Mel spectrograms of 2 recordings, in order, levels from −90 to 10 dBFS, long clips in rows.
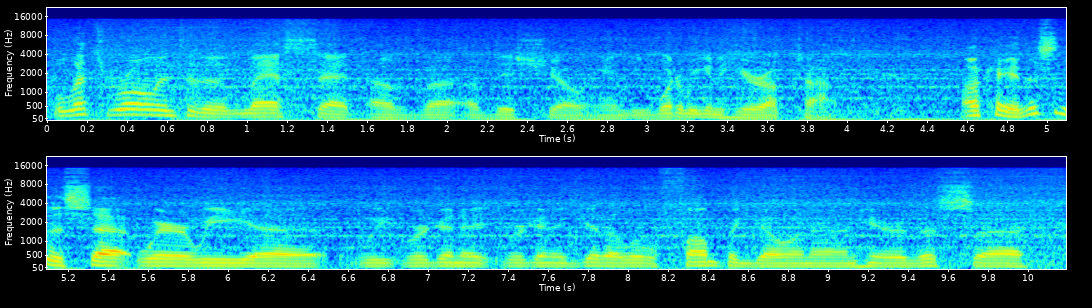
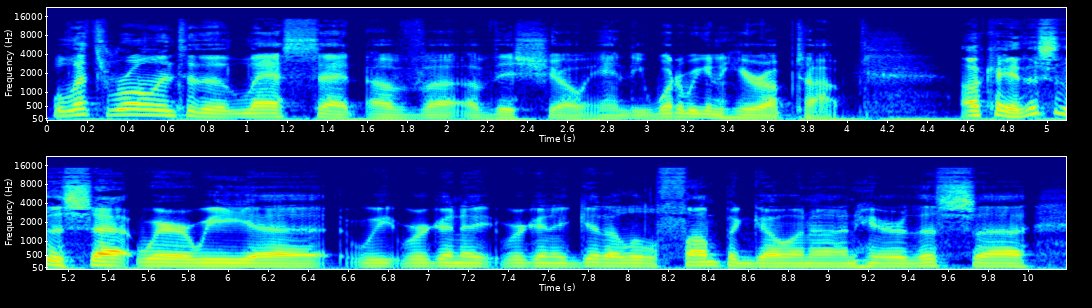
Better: second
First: hiss; noticeable; throughout; 10 dB below the speech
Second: none

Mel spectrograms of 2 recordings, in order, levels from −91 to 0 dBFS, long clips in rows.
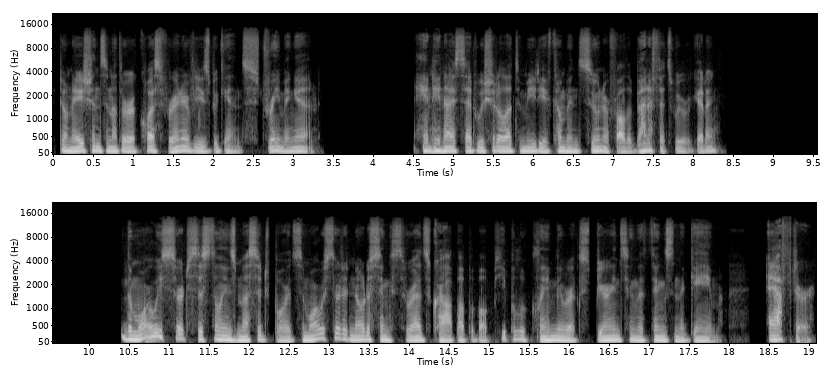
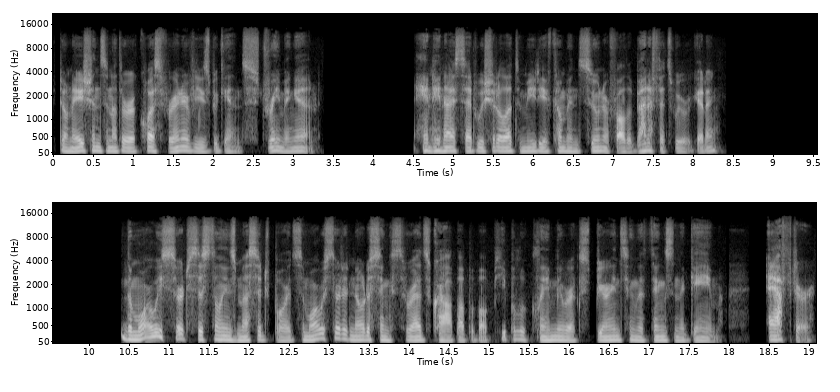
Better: first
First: none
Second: thin; somewhat; fading below 350 Hz

